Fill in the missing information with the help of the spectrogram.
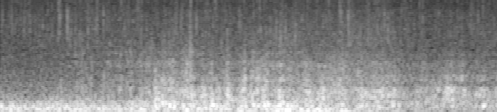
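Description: Heavy rain pours down steadily in a dense, hissing wash, with low rumbling thunder rolling underneath throughout. The downpour is loud and close, with no voices.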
